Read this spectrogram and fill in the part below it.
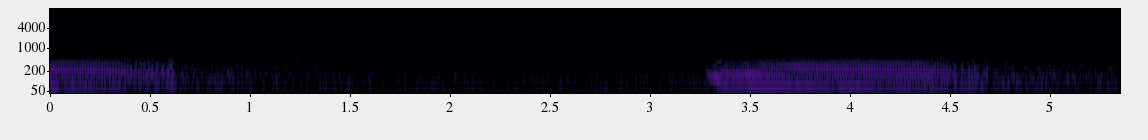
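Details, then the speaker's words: A sleeping cat snoring: two low, buzzing breaths about three seconds apart with a quiet pause between them. "Kinda got Rocky snoring. He's quite the snoring cat. He's sleeping away there, having a good snore."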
